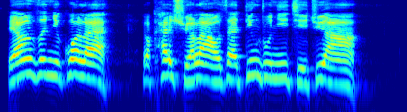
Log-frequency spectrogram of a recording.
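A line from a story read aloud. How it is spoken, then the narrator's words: Mother calling from indoors. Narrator (Chinese): 他妈妈就在屋里喊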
